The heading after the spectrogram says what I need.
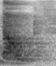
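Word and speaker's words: doubt: this week comma and we have no डाउट, एक साथ बनाएंगे outline, and we have no डाउट, डाउट बी की sound silent है, डी को half किया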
